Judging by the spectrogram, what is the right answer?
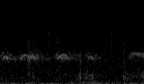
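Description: Crows cawing in a snowy wilderness in the video game The Long Dark, a repeated series of harsh caws at a fairly steady rhythm, faint and distant over low background noise.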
